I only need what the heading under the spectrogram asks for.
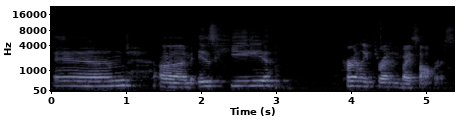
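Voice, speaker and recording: A man's voice: sits high, fairly even intonation, takes it slowly. A man playing a rogue in a tabletop game, chatty and laughing often, with lots of fillers. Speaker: player. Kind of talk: casual tabletop play. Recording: roomy with clear background noise.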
